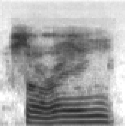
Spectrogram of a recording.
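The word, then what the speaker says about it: 사랑: Sarang. It's kind of like saying saw, but without the W. And R is mixing the I and R sound. Ang is like saying wrong about ong.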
